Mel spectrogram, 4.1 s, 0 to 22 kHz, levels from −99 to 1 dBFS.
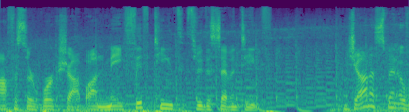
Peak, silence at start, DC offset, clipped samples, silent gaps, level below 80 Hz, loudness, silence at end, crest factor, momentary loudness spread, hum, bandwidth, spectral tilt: -6 dBFS; 0 s; under 0.1%; under 0.1%; none; -30 dBFS; -20 LUFS; 0 s; 14 dB; 13 LU; none; 17 kHz; -4.5 dB/octave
